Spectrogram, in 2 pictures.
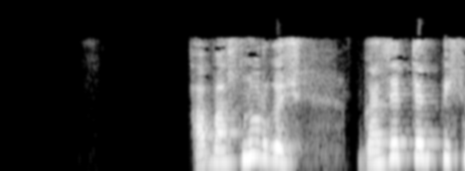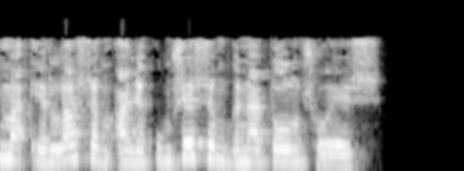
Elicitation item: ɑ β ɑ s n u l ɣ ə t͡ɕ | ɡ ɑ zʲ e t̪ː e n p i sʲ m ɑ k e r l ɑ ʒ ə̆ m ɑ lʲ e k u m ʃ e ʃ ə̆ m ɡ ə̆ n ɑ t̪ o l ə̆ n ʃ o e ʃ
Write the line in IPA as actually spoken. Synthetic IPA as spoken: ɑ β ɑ s n u r ɣ ə t͡ɕ | ɡ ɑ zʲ e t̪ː e n p i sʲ m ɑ ʔ e r l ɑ ʃ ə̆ m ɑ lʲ e k u m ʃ e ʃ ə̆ m ɡ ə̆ n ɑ t̪ o l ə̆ n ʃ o e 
